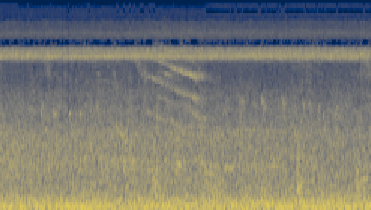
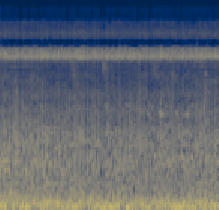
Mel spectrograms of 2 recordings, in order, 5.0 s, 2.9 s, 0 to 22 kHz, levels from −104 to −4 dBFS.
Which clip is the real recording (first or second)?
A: first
